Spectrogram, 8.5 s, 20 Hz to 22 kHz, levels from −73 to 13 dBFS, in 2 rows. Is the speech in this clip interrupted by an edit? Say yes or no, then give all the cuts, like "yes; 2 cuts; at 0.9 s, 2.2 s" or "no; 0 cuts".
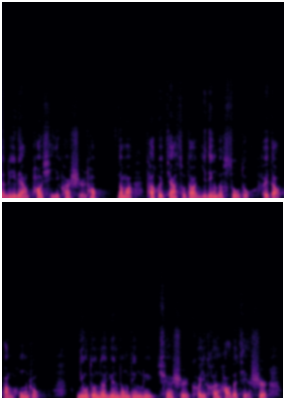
yes; 1 cut; at 5.3 s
